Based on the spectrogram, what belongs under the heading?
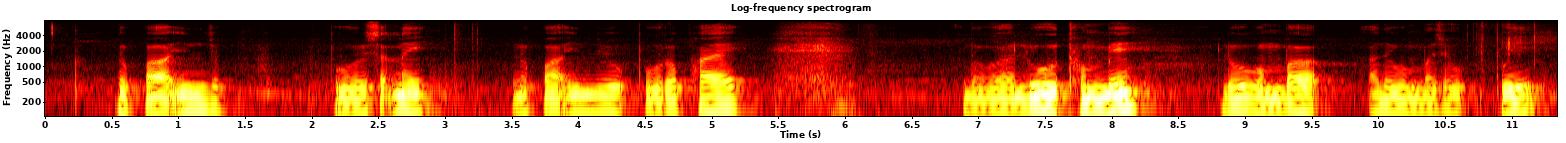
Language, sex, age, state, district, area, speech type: Manipuri, male, 45-60, Manipur, Bishnupur, rural, spontaneous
